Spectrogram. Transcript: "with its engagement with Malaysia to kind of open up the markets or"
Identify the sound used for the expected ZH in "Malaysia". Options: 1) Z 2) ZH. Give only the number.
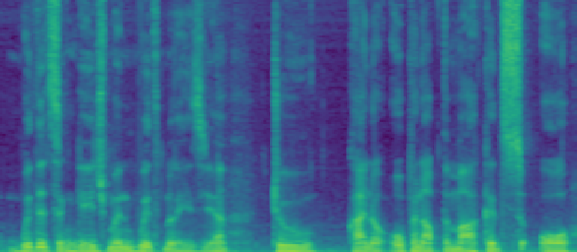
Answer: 1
